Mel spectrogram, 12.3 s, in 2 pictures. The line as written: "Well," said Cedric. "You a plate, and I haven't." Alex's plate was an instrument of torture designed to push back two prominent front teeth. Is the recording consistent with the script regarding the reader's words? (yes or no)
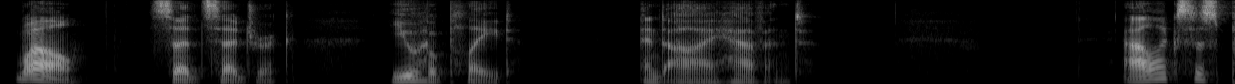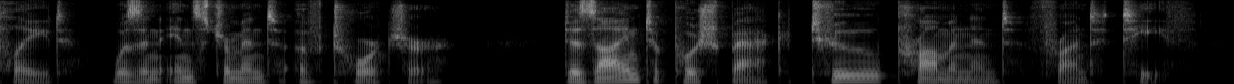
yes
